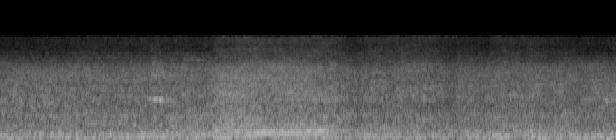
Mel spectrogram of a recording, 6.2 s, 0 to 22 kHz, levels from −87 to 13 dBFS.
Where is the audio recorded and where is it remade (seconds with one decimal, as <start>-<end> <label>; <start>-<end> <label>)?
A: 0.0-5.2 recorded; 5.2-6.2 remade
